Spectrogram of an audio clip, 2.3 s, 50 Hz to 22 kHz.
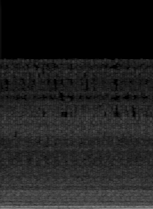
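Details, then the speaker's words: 2012 Hyundai Elantra with brand-new overhead-cam 16-valve engine replaced free under Hyundai engine recall, close-up after start: smooth, even low idle with steady rhythm and no tapping or misses; normal, clean idle after repair. "So let me start this engine and let you hear it run. Notice that is as smooth can be."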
